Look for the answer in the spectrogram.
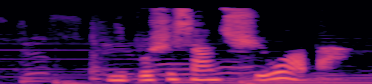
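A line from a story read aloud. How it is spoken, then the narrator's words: Soft girl's voice. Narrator (Chinese): 少女轻声道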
